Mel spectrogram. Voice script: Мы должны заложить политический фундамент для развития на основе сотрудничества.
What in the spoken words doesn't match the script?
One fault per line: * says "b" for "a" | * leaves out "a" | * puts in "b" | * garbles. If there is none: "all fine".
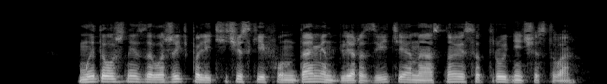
all fine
